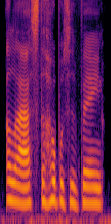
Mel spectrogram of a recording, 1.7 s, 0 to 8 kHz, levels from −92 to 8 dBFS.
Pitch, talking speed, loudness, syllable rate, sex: 185 Hz, 180 wpm, -17 LUFS, 4.3 syllables/s, female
